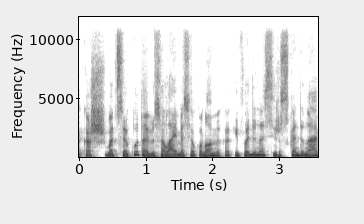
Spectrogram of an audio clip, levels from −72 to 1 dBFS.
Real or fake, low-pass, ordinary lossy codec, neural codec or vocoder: real; 10.8 kHz; AAC, 64 kbps; none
